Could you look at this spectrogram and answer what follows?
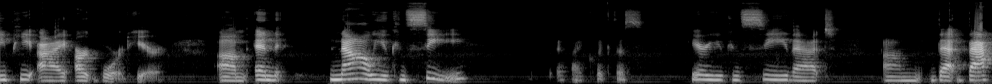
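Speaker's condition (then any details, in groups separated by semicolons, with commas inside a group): No condition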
